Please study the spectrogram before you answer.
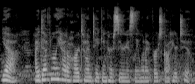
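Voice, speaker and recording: Playing a survivor in a fan-made audio drama, a woman keeps her casual dialogue chatty, informal and reassuring, her character friendly and easygoing. She talks fast in a natural-sounding voice that sits on the low side and is a little mellow.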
